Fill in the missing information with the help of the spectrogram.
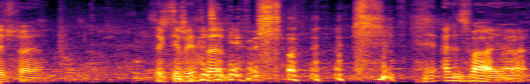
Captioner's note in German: lachend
